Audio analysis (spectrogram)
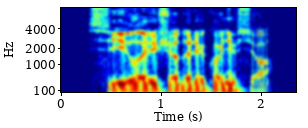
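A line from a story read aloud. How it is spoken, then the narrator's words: Grumbling mutter. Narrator (Russian): буркнуло некогда величайшее по силе существо во всей сфере миров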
